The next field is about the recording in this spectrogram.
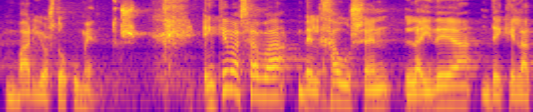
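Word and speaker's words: Wellhausen: A finales del siglo XIX, un alemán que se llamaba Julius Belhausen, vamos a intentar escribir esto. Julius Pelhausen, la W en alemán se pronuncia como V fuerte, no como U. Julius Belhausen escribió un libro en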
